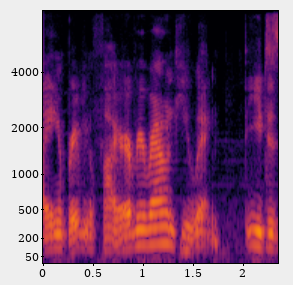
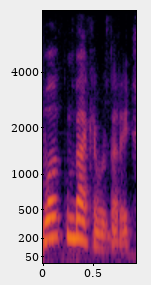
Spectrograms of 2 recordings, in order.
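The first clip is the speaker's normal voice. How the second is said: high on-air radio announcer delivery; 8 semitones higher, 3 dB quieter than usual. Host welcoming viewers back from a break, in a radio announcer voice. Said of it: "makes me sound like a radio announcer".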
